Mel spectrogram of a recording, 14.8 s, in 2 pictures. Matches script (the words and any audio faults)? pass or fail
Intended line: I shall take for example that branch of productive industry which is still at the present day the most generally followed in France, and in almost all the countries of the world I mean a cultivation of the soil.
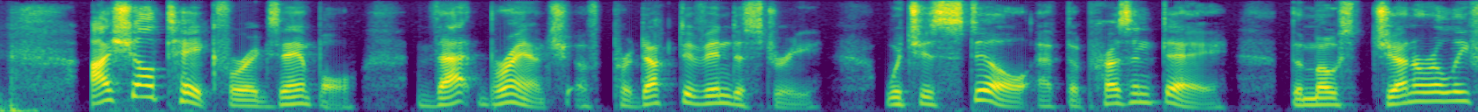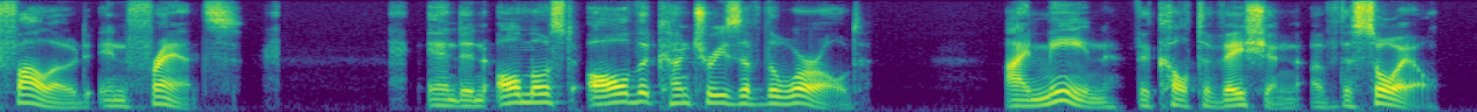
fail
